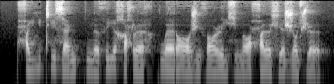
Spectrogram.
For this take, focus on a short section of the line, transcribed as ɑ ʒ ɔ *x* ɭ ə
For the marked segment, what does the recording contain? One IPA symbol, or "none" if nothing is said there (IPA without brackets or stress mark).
ç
